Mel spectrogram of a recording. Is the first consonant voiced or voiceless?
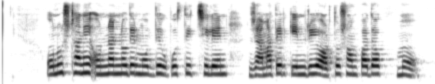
voiced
